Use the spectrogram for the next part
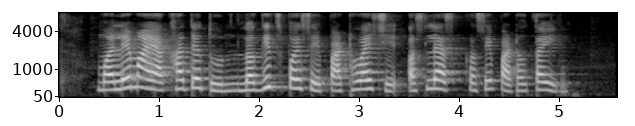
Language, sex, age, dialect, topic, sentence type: Marathi, female, 18-24, Varhadi, banking, question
